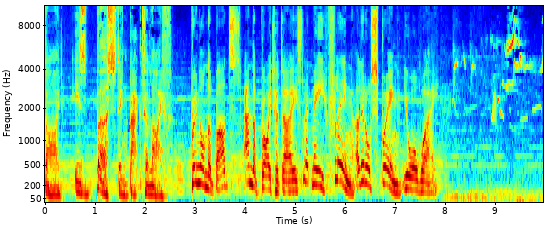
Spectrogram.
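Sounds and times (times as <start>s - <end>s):
speech: 0.0s - 8.0s
blackbird singing: 7.9s - 9.9s.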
